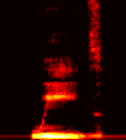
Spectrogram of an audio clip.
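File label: "weeds" English, US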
